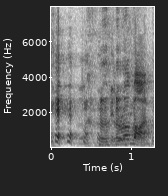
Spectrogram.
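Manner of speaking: put-on slow laughing Jamaican accent. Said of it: "That's my Jamaican accent".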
